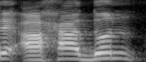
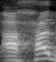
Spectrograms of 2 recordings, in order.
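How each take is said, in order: First: The word ends with the nasal 'un' sound. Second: The word ends without the nasal 'un' sound. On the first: The word is joined to the next word. "वसल की सूरत में पढ़ा जा रहा है" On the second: The reading stops on this word. "जब इस पर वक़फ़ करेंगे तो ये अहद हो जाएगा"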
